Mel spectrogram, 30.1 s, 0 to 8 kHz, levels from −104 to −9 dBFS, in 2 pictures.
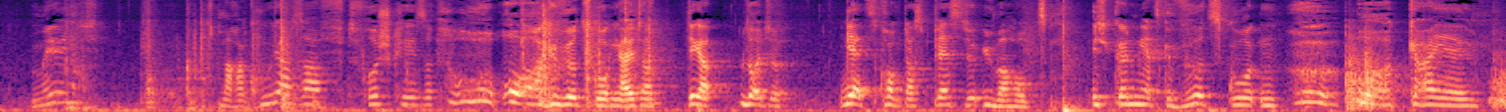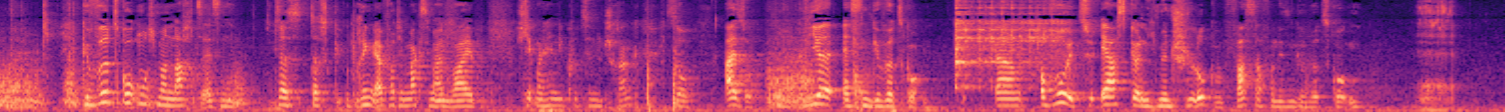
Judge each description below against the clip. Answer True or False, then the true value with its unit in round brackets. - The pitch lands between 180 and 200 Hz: True (185 Hz)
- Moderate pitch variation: True (3.8 semitones)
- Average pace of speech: False (115 wpm)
